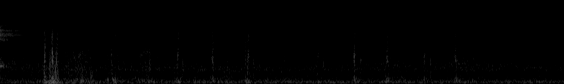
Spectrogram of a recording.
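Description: Quick footsteps run over ground and stone paving.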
